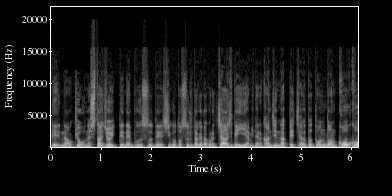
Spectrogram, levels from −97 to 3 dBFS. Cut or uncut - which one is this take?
uncut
